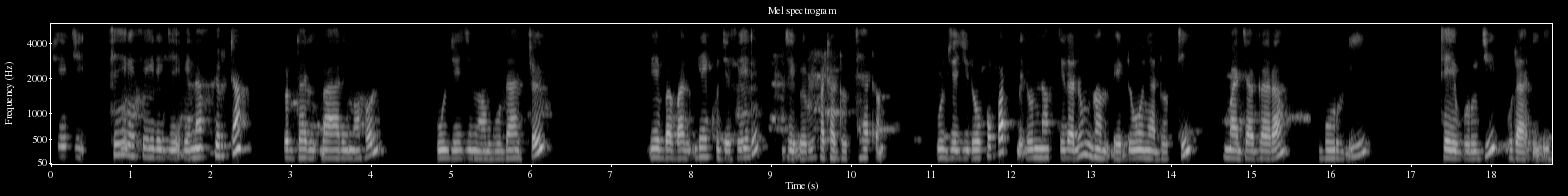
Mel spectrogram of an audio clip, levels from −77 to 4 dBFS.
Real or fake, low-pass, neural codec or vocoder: fake; 5.4 kHz; codec, 16 kHz, 4 kbps, X-Codec, HuBERT features, trained on general audio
